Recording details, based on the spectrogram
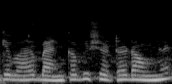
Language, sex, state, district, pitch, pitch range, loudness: Hindi, female, Bihar, Darbhanga, 215 Hz, 205-225 Hz, -25 LUFS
